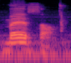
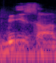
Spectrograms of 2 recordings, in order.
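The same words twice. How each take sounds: First: "Mesa" said as MESS-a; first vowel of "Mesa" as in "mess"; contrasted pronunciation. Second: "Mesa" said as MEE-sa; first vowel of "Mesa" as in "see"; pronunciation demo. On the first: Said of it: "not Mesa". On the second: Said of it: "It is pronounced Mesa". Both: Shown as a demonstration.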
